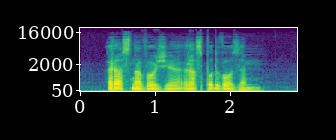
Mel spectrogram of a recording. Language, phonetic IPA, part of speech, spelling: Polish, [ˈras na‿ˈvɔʑɛ ˈras pɔd‿ˈvɔzɛ̃m], proverb, raz na wozie, raz pod wozem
